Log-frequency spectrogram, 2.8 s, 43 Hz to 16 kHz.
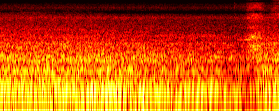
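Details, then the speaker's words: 1979 Camaro Rally Sport with 267 miles, first start after sitting 46 years, kept running only on brake cleaner with no fuel supply yet: a steady, even V8 rumble with no knocks, misses or rattles; it sounds healthy. "But it sounds good. >> Oh, my bad. Wow, it's awesome. I mean, it sounds great. I just got to get fuel in there."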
